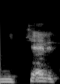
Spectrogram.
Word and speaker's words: Michele: Há um professor italiano, o professor Michele Tarufo, se escreve Michele, né, mas me fala Michele Tarufo.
